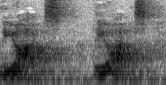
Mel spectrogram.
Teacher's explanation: اوكي، لكن خد بالك ان النيتيفز بقى مش بس بينطقوها the، لما بتبتدي بفاول بقى مش بينطقوها بس the، دول كمان بينطقوها بيحط واي ما بين ال the وما بين الفاول. فبدل ما يقول the ice يقول the eyes، the eyes.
